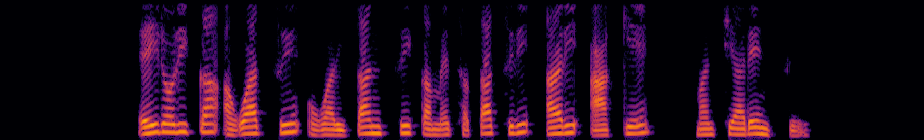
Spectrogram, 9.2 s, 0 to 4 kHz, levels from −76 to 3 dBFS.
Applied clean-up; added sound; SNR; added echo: none; none; none; none.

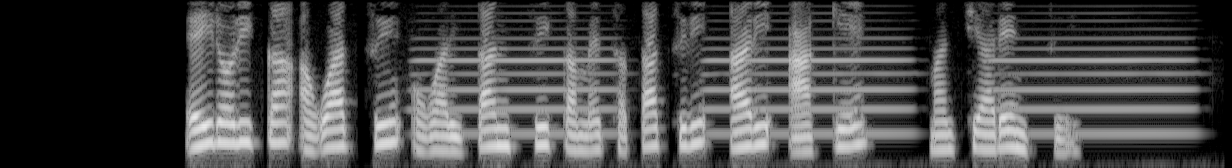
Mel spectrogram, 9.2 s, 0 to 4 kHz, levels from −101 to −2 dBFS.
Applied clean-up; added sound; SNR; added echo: none; Wind instrument, woodwind instrument; 14 dB; none.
